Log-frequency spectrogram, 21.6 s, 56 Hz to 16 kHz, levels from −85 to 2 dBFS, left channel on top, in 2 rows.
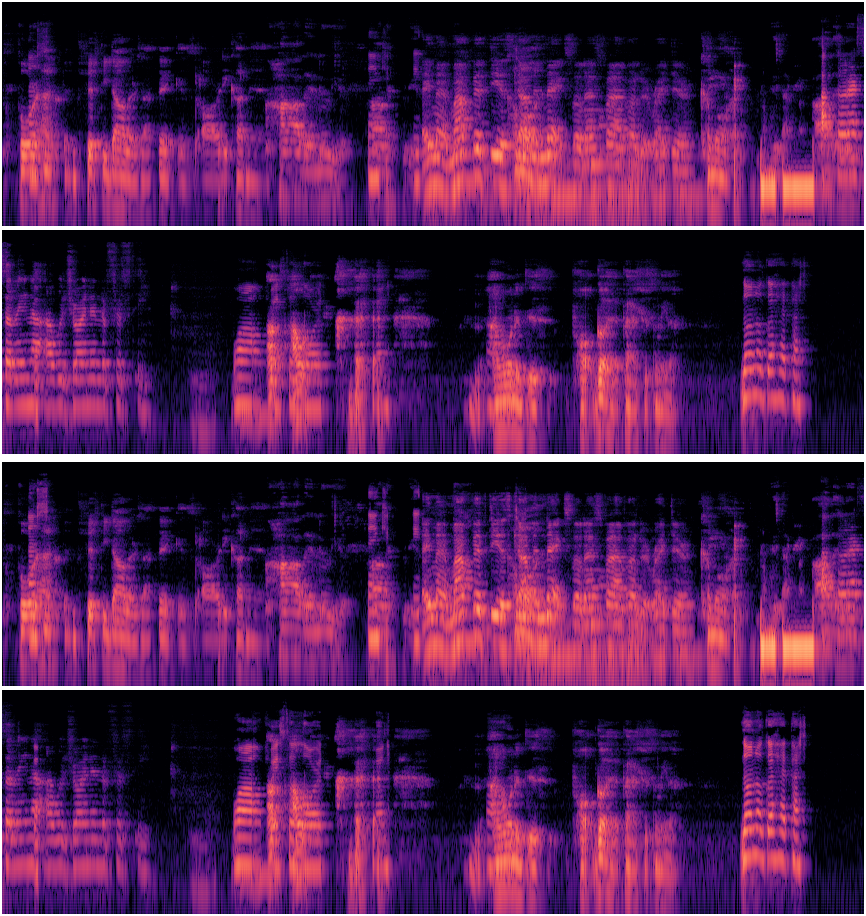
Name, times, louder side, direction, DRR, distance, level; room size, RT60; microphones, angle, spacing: voice 1, 0.0-3.3 6.4-6.8 7.3-7.8 8.7-9.2 14.1-14.6 14.9-16.1 16.6-17.6 17.9-19.2, equal, 5° left, 1.1 m, -29 dB
voice 2, 3.3-4.3 4.6-5.2 6.0-6.1 9.6-9.7 10.1-10.6 13.1-13.4 13.6-13.9, right 2 dB, 15° right, 3.6 m, -34 dB
voice 3, 5.2-8.6, right 1 dB, 70° right, 2.7 m, -26 dB
voice 4, 9.5-10.2 13.7-14.8 15.4-15.6 16.8-17.2 20.0-20.8, right 3 dB, 50° right, 0.5 m, -25 dB
voice 5, 10.2-12.6, left 4 dB, 50° left, 1.8 m, -31 dB
13.5 x 11.0 x 2.4 m
head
